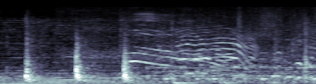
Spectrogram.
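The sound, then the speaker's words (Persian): Children playing in the courtyard of a harem: three evenly spaced sharp claps or thumps, followed by high-pitched young voices calling and chattering together. “بچه ها در حیات حرمسرا بازی میکنن”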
